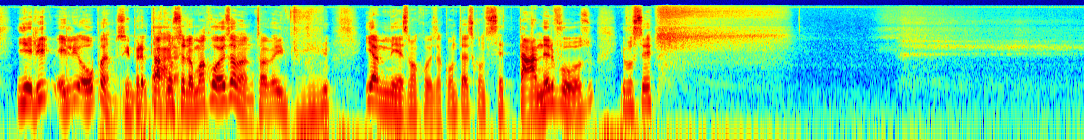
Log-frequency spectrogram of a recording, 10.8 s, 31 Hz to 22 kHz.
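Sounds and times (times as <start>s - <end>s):
speech: 0.2s - 7.0s
slow deep calming breaths: 3.1s - 3.7s, 6.0s - 8.0s, 8.7s - 10.8s.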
